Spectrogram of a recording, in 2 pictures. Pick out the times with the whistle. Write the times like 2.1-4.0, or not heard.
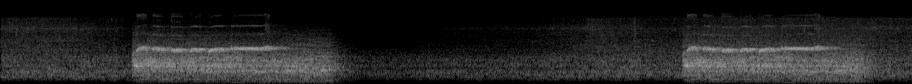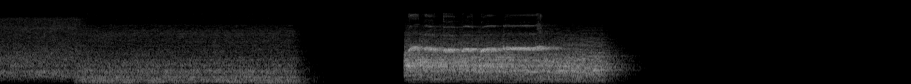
1.3-3.4, 6.8-8.7, 13.2-15.2.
